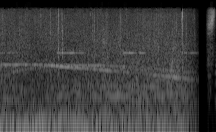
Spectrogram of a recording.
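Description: An ambulance siren at the scene of the Ahmedabad plane crash, a loud wailing tone that slowly falls in pitch over rumbling noise before cutting off abruptly.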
